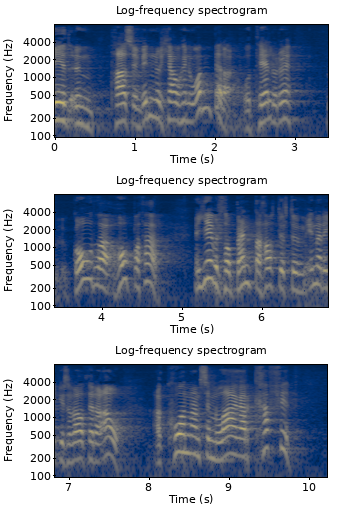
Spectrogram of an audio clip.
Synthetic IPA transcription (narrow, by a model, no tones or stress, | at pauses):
ɪðʏmθaðsɛmvɪnːʏɾ̥çaːwɦɪnːɪɔmpɛɾa̰ɔ̰ɣt̪ʰɛːlʏɾʏhp | koːwðahoːwpaθaɾ | ɛnjɛɣvɪlɾ̥θawpɛnt̪aɦawht̪ʏr̥t̪ʏmɪ̰nːaɾiːcɪsaɾawθejɾaawa̰ðkʰɔːnansɛmlaːɣaɾkʰafɪð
